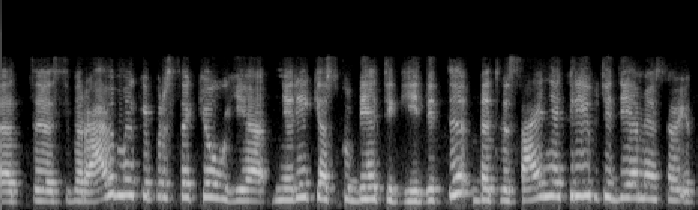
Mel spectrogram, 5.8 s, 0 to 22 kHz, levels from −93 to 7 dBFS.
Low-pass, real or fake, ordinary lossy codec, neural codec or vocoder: 7.2 kHz; real; Opus, 64 kbps; none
